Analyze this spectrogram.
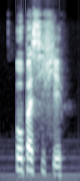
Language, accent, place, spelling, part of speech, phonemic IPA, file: French, France, Lyon, opacifier, verb, /ɔ.pa.si.fje/, LL-Q150 (fra)-opacifier.wav
- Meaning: to opacify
